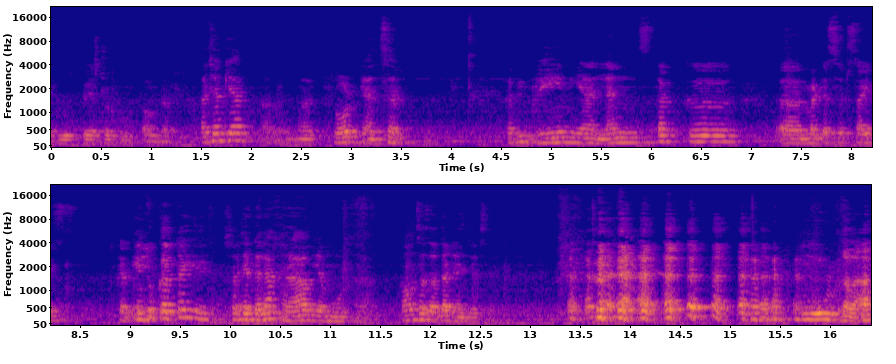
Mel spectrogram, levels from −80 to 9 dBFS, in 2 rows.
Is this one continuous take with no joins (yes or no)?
no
